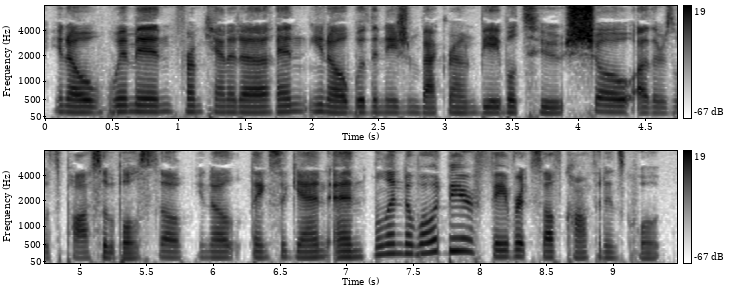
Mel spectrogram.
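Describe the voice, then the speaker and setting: Friendly and casual, a female podcast host leans heavily on "you know" fillers as she interviews her guest. She has a deep, brisk voice with few pauses that sounds smooth and a little mellow. There is no room sound.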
